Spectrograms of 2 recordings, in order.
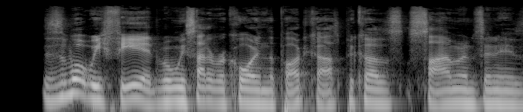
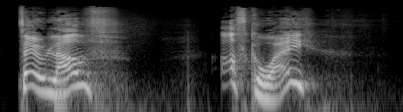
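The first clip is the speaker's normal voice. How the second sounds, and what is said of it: Over-the-top English accent. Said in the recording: “in an overtop English accent”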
